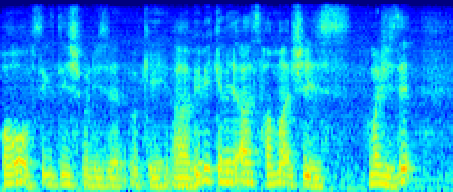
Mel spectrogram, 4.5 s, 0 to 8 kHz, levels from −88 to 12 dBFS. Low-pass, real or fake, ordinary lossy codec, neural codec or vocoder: 7.2 kHz; fake; none; vocoder, 24 kHz, 100 mel bands, Vocos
